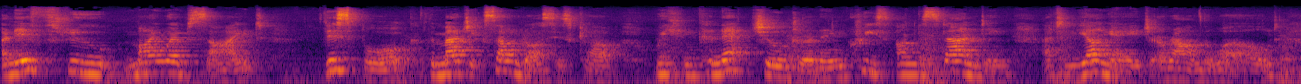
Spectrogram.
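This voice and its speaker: A woman with a British accent and a fairly high pitch speaks fairly slowly with very wide pitch swings, amid audible room echo and noticeable background noise. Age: 60s. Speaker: children's book author. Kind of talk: interview.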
